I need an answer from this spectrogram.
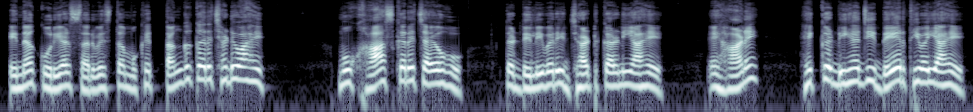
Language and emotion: Sindhi, angry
